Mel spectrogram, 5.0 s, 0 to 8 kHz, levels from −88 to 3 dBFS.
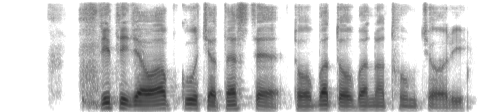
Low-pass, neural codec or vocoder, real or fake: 7.2 kHz; codec, 16 kHz, 2 kbps, X-Codec, HuBERT features, trained on LibriSpeech; fake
